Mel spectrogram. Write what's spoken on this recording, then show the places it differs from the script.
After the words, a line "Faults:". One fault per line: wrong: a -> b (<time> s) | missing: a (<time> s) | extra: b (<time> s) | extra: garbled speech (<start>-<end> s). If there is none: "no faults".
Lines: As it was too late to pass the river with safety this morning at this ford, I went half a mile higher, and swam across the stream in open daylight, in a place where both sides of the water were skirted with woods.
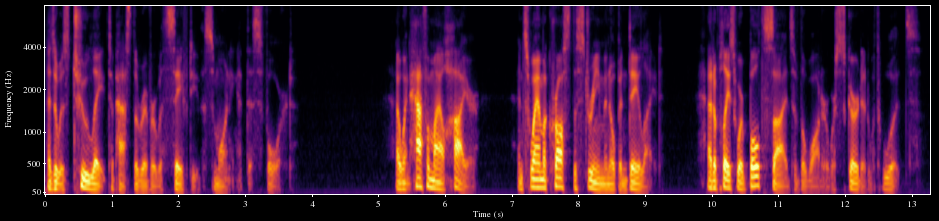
As it was too late to pass the river with safety this morning at this ford, I went half a mile higher, and swam across the stream in open daylight, at a place where both sides of the water were skirted with woods.
Faults:
wrong: in -> at (9.9 s)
